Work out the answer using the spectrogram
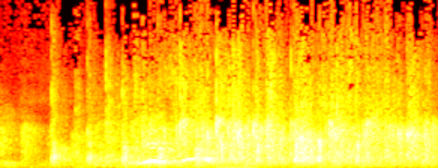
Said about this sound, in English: So some of you are clapping and some of you are sitting like this and some of you don't know what to do. So let's clap, everybody. Let's clap. Come on, let's clap for Jesus.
